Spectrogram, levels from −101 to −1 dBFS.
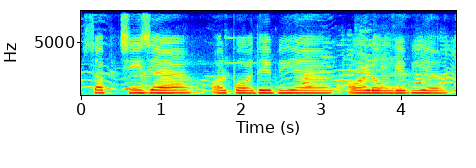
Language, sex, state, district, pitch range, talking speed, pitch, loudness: Hindi, female, Chhattisgarh, Raipur, 230-245 Hz, 140 wpm, 235 Hz, -16 LUFS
